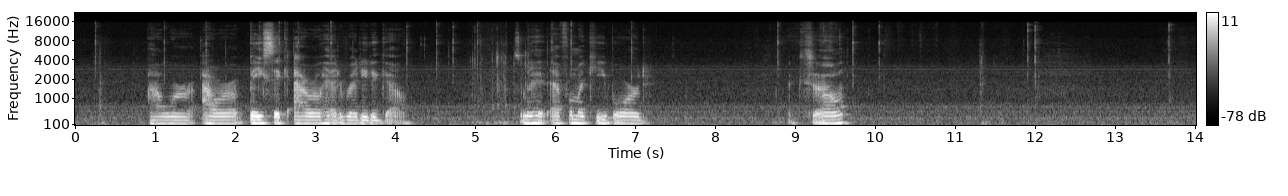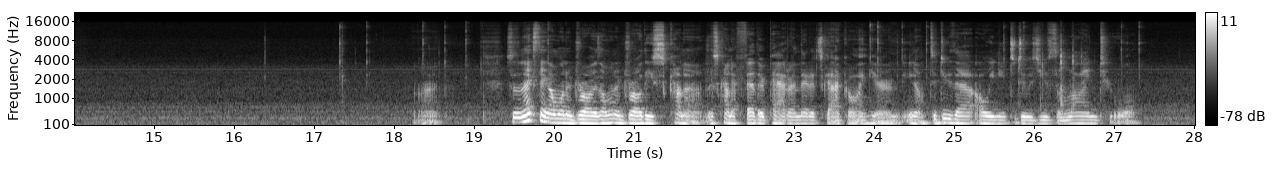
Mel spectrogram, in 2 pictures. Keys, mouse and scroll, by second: 1.1 middle click, 2.3 middle click, 2.8-3.2 middle drag, 4.1 middle click, 4.8 middle click, 5.3 f, 5.6 z, 6.0 middle click, 7.0-8.8 middle drag, 9.7 middle click, 11.9 click, 13.7-17.4 drag, 17.7 middle click, 18.7 middle click, 19.8 middle click, 24.0 click, 24.4 middle click, 25.7 middle click, 26.4 4, 27.1 middle click.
